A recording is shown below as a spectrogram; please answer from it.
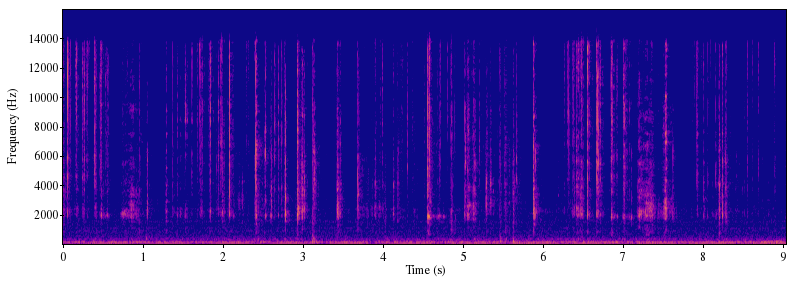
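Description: A utility knife scrapes and carves curling shavings off a solid yellow soap bar held in the hand. Quick, bright, crisp scraping strokes come in dense bursts, centered near 1.9 kHz, over a steady low hum. Each shaving stroke is short and dry with almost no ring.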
